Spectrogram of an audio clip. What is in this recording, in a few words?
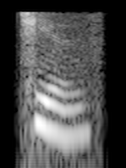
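"cheers", English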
